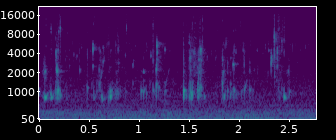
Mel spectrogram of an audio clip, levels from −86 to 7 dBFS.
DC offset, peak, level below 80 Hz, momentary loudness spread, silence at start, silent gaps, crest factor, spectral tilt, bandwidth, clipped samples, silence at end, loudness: under 0.1%; -28 dBFS; -60 dBFS; 7 LU; 0 s; none; 24 dB; -2.5 dB/octave; 16.5 kHz; under 0.1%; 0 s; -51 LUFS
